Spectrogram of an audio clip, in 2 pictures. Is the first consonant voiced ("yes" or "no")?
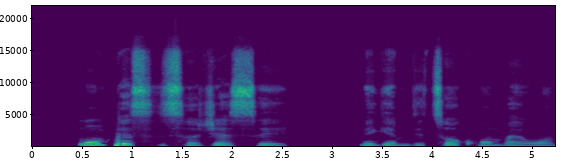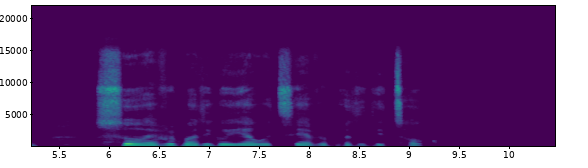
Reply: yes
